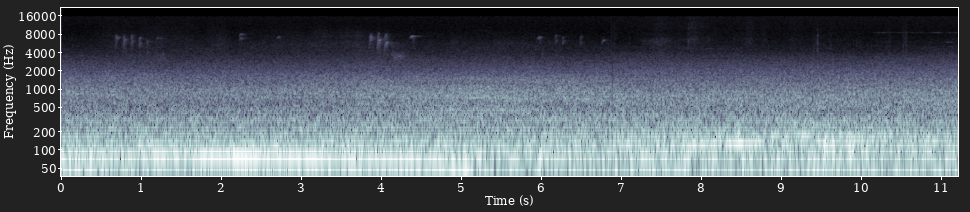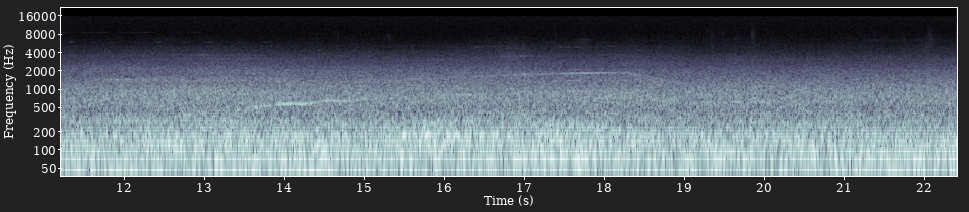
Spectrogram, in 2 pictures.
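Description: Steady outdoor rumble of vehicle noise. A deep hum stops about five seconds in, and faint rising whines come through in the middle.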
